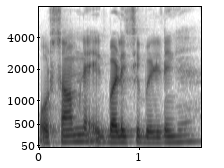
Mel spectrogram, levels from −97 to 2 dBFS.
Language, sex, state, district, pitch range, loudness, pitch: Hindi, male, Uttar Pradesh, Shamli, 120-130 Hz, -19 LUFS, 125 Hz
